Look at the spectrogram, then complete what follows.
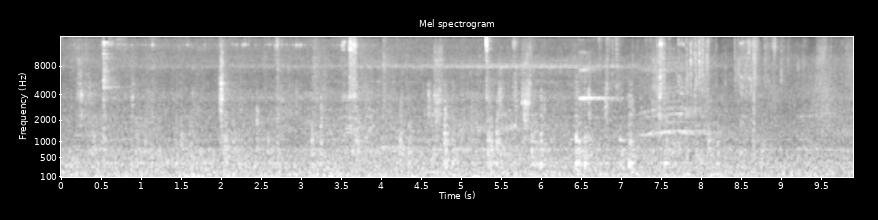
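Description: Subway escalator running: a steady low mechanical rumble with scattered light clicks.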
